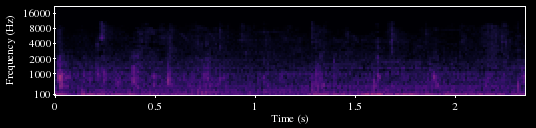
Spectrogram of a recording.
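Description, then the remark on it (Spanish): Horse hooves clip-clop in a steady, uneven patter of sharp knocks over a low rumbling background as Judah Ben-Hur rides up to the door of his house, where Roman soldiers wait; no voices heard. “Benur desmonta.”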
